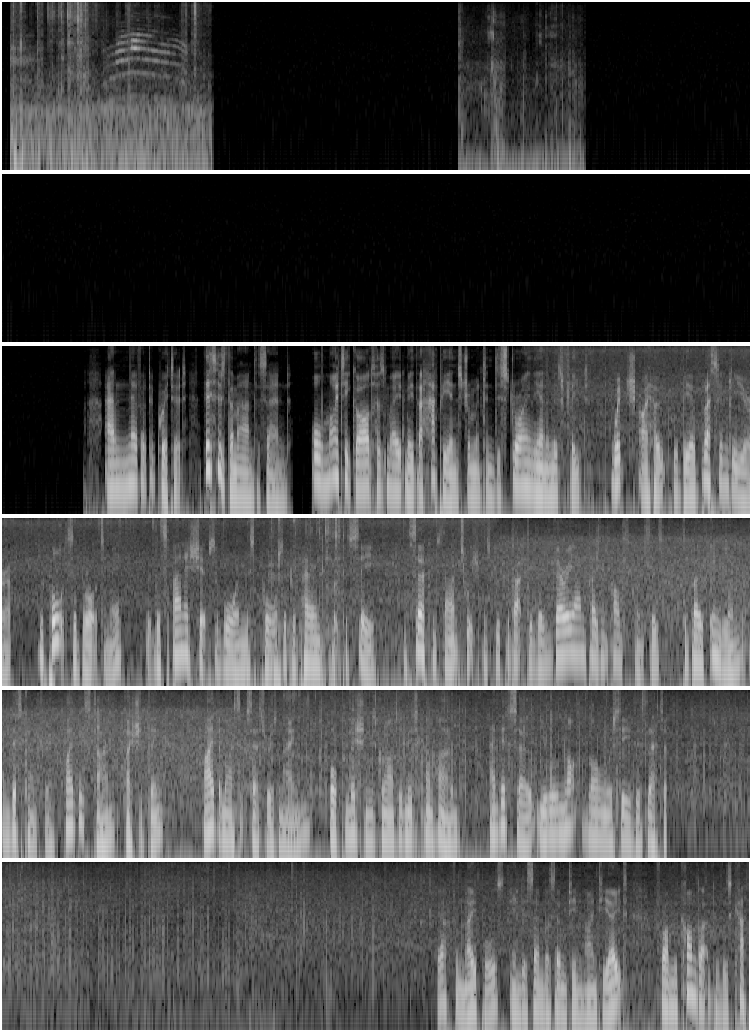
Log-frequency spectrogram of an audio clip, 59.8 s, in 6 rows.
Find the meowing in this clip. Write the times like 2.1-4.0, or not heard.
0.1-2.8, 33.5-34.5.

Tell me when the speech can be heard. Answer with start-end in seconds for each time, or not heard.
21.1-48.8, 55.6-59.7.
